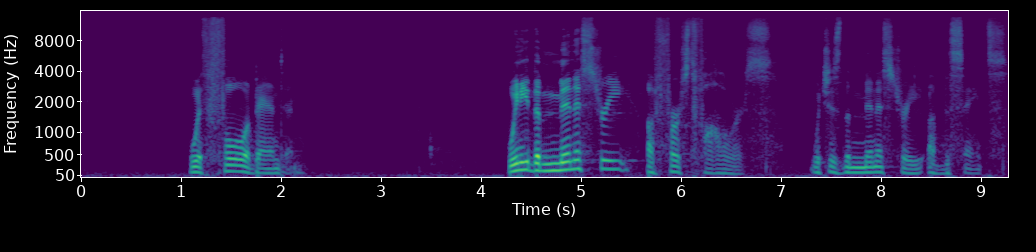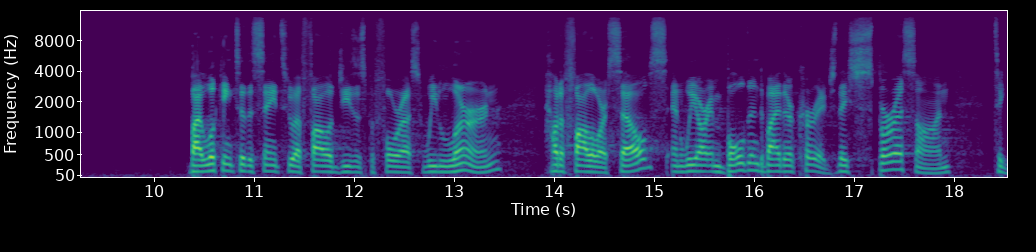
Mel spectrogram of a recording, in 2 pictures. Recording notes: Sermon delivered Sunday, November 7, 2021 - All Saints Sunday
